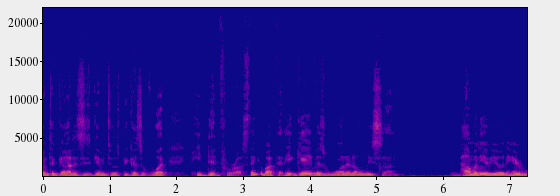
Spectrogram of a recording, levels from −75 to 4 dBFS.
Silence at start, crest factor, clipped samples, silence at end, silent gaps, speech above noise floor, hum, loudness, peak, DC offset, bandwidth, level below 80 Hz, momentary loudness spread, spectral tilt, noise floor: 0 s; 18 dB; under 0.1%; 0 s; none; 23 dB; none; -36 LUFS; -18 dBFS; under 0.1%; over 20 kHz; -60 dBFS; 14 LU; -7 dB/octave; -58 dBFS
